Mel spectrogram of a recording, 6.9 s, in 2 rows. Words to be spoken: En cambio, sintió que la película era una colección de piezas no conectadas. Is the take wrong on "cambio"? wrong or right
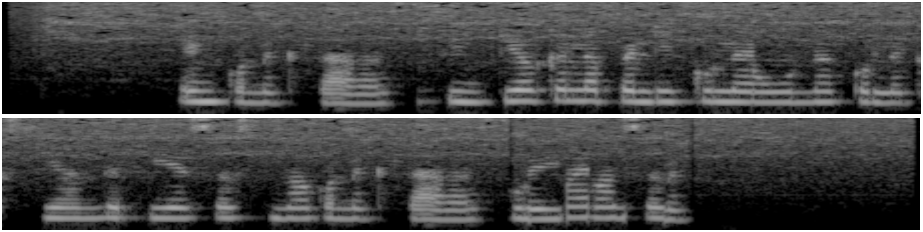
wrong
